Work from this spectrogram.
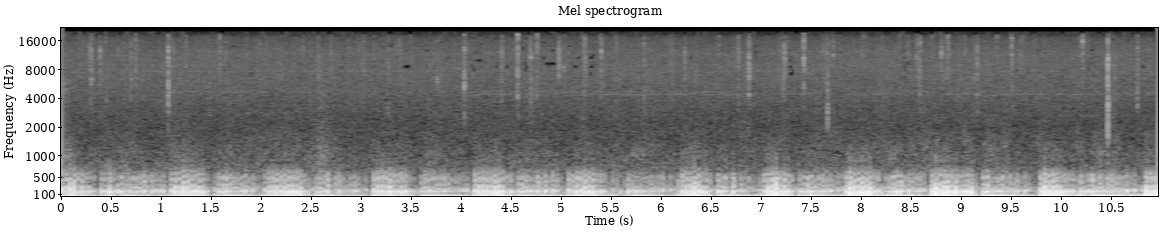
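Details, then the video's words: Domestic cat purring in an even, throaty drone that rises and falls with each breath about once a second, accompanied by light fireplace crackles and occasional sharper pops. "Purring Cat Sounds"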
